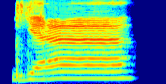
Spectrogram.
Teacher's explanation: we have the Ya, which carries a fatha. So we read this for 2 seconds. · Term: Alif Madiyah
